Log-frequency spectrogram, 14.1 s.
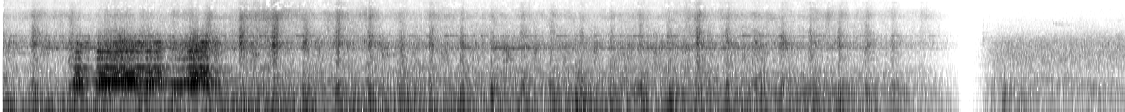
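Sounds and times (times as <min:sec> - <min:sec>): train wheels clickety-clack: 0:00.0 - 0:11.9
train whistle chord: 0:00.8 - 0:02.9.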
